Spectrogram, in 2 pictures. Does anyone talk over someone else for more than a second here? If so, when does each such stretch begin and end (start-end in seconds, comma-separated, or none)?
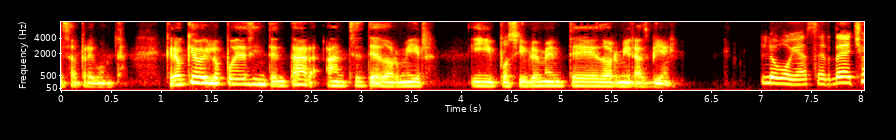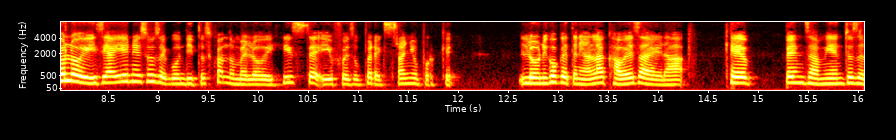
none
